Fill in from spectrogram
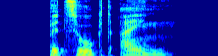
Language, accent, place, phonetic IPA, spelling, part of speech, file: German, Germany, Berlin, [bəˌt͡soːkt ˈaɪ̯n], bezogt ein, verb, De-bezogt ein.ogg
- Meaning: second-person plural preterite of einbeziehen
